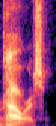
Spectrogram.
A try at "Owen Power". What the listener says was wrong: Owen Power. No. Singular. Just one Power. No, not plural. Power Ranger. Owen Power Ranger.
